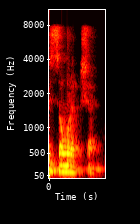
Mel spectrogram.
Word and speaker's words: संरक्षण: आप देखिए ये है संरक्षण, बिंदी हटा दो तो संरक्षण है, और बिंदी के साथ अगर केवल बिंदी का उच्चारण करें तो संरक्षण होगा, लेकिन इसको हम ऐसे नहीं बोलते, हम बोलते हैं संरक्षण, है ना। संरक्षण मतलब यहाँ पे भी व की आवाज कर रही है।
